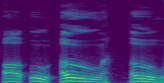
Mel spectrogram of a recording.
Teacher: there's a long o boat because it's it's glide oh ooh oh oh it glides into ooh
